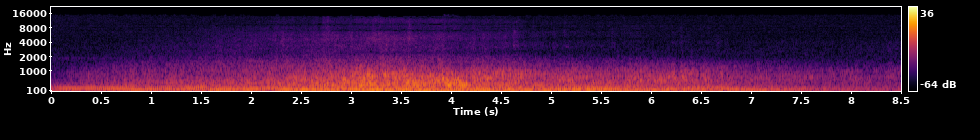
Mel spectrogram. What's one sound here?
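A car engine hums as the car drives past over snow.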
